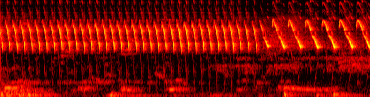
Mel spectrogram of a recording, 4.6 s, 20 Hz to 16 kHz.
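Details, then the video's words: Canary in full, long song for training songbirds: a rapid rhythmic buzzy trill that shifts into repeated sharp descending whistled sweeps, with a few soft low thumps. "Kicau Burung Kenari 164 II LUAR BIASA GACOR PANJANG Cocok untuk Masteran"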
